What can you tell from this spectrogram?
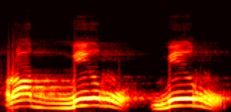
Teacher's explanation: Karena ada hamzah wasol di sini. Karena ada hamzah wasol, maka ro ini yang asalnya tipis menjadi tebal. Jadi ini membacanya ditebalkan disebabkan adanya alif ini. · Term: tafkhim atau tebal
